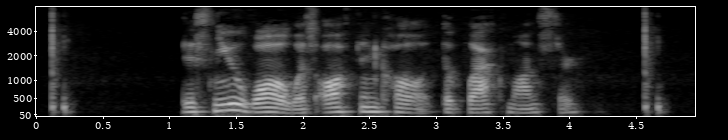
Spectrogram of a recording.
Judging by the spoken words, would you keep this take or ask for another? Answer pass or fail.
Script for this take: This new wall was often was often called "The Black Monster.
fail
